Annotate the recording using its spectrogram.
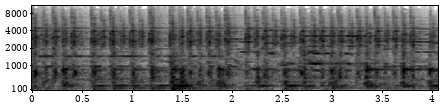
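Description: Instrumental passage of Haryanvi ragni folk music: fast, steady drumming under held melody notes.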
